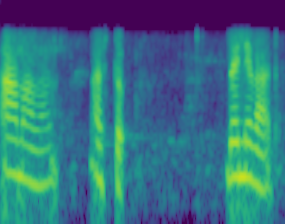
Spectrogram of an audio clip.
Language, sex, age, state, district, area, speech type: Sanskrit, female, 18-30, Kerala, Palakkad, rural, conversation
